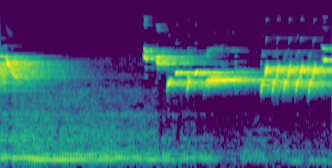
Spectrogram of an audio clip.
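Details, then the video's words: European goldfinch called Widani: the tail of a soft phrase, a brief lull, then loud, sparkling twitters and a sustained metallic trill. "تغريد طائر الحسون الويداني"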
